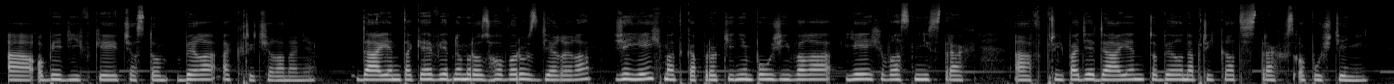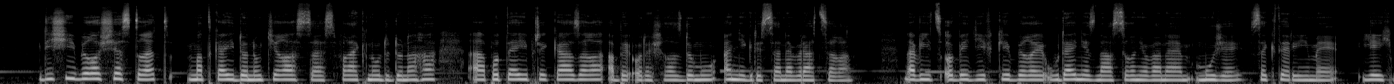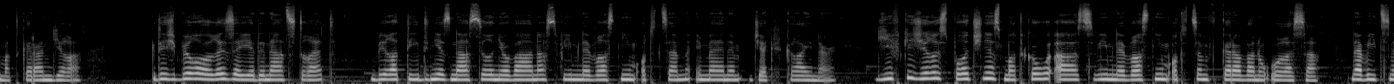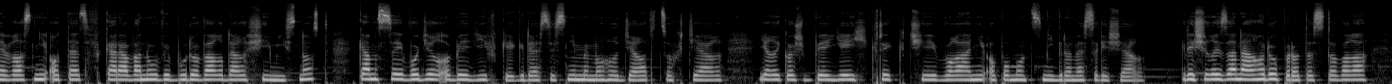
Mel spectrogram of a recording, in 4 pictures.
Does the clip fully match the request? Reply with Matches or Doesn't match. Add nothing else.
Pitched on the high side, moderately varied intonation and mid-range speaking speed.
Doesn't match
